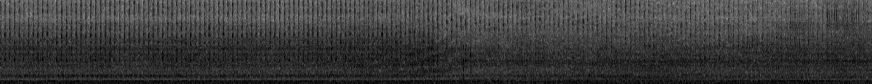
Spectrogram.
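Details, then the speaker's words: Briggs & Stratton lawnmower, a non-runner unused for over two years and revived with little work, runs steady at idle with a rough, crackly edge as oil and water in the engine burn off. "There's a lot of oil and water. I can hear it crackling."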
